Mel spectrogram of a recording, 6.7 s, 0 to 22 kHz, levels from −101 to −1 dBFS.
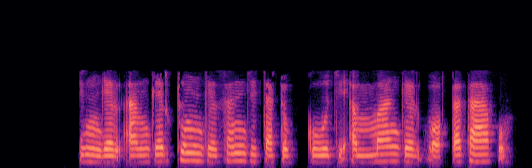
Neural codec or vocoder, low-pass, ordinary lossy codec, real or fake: codec, 44.1 kHz, 7.8 kbps, DAC; 7.2 kHz; AAC, 16 kbps; fake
